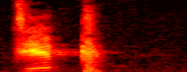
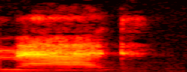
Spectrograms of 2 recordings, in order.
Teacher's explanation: The d is a voiced stop consonant. The sound for d is d, as in the beginning of dip and the end of mad.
